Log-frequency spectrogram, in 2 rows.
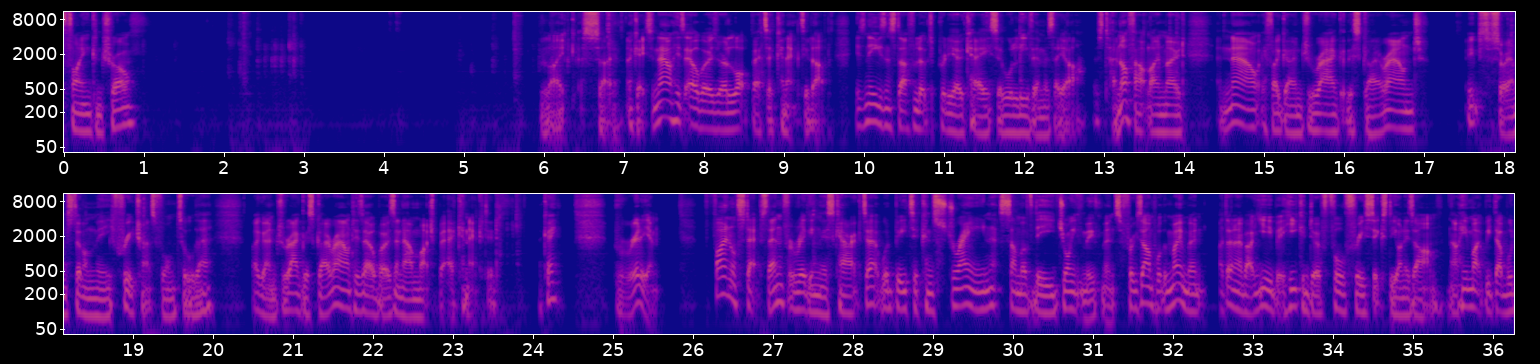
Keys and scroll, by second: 1.0 Left, 1.7 Down, 2.1 Right, 2.5 Up, 5.0 shift+Down, 6.8 space, 10.7 space, 18.0 z, 23.7 ctrl+z, 26.8 space.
